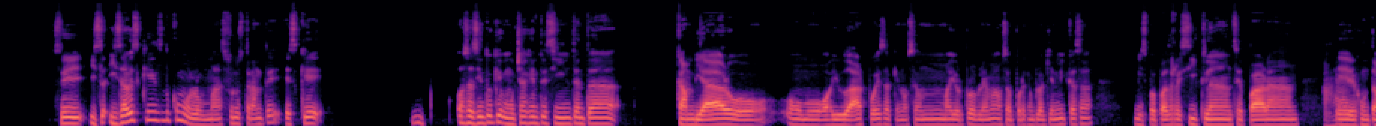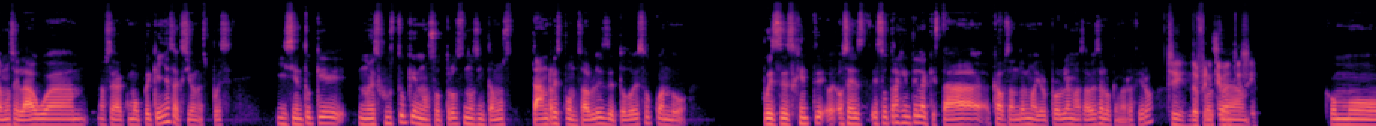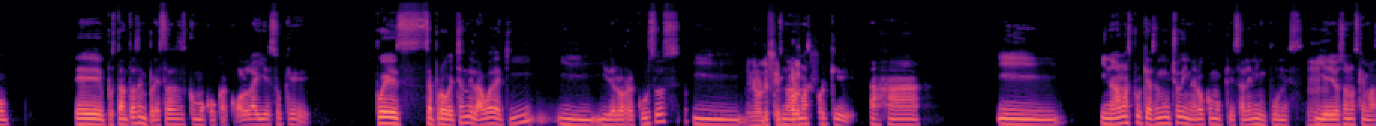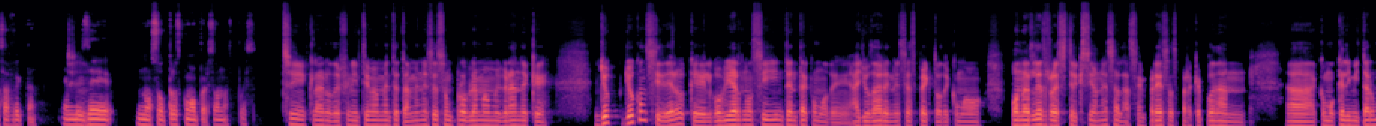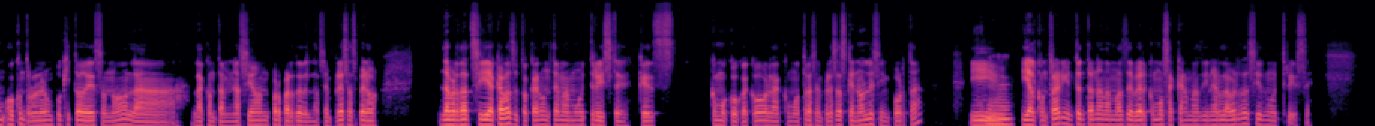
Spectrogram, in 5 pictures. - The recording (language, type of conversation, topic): Spanish, unstructured, ¿Por qué crees que es importante cuidar el medio ambiente?
- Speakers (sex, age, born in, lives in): male, 25-29, Mexico, Mexico; male, 35-39, Mexico, Mexico
- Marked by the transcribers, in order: other background noise; other noise; tapping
